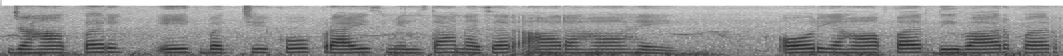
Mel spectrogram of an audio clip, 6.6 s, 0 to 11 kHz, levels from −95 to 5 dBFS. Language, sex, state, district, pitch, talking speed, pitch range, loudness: Hindi, female, Rajasthan, Jaipur, 210 Hz, 155 wpm, 200-215 Hz, -16 LUFS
